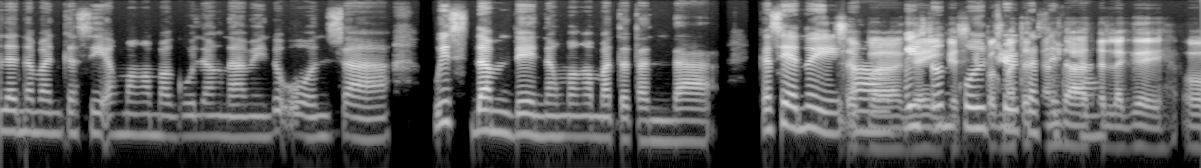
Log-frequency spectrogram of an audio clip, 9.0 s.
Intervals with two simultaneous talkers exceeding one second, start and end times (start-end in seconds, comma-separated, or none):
6.2-8.3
